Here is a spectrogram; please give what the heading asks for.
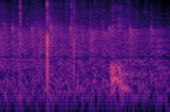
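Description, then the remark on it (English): An audience gives a round of applause for the mothers on Mother's Day, clapping steadily for a couple of seconds, a soft, even patter of many hands with a few sharper claps standing out, and a faint voice briefly underneath. “And give them a round of applause for the moms.”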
